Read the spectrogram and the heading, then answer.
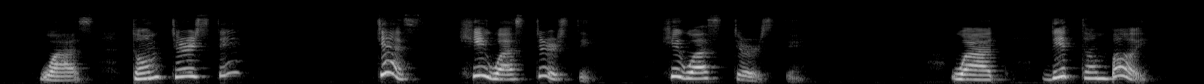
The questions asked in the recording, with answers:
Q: What did Tom buy?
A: A bottle of water. He bought a bottle of water at the supermarket.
